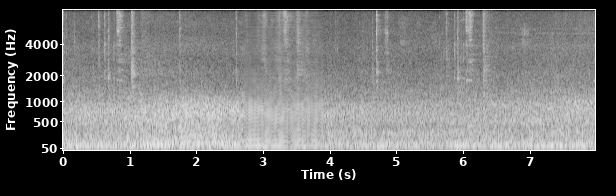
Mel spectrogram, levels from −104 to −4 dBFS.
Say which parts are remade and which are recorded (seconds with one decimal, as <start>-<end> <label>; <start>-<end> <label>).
0.0-2.7 recorded; 2.7-3.9 remade; 3.9-8.0 recorded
